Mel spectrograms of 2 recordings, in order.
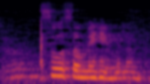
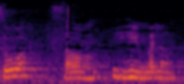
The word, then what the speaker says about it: Så som i himmelen: How do you pronounce the title in Swedish? Så som I himmelen. Say it again. Så som I himmelen.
